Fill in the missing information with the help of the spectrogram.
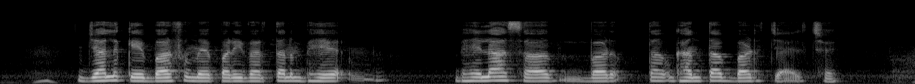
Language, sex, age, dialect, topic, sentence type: Maithili, male, 18-24, Southern/Standard, agriculture, statement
